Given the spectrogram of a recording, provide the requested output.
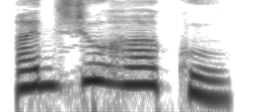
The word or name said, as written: ಅಜ್ಜುಹಾಕು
